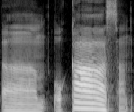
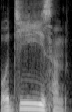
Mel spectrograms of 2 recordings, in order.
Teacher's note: You gotta make the first vowel longer. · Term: double same vowel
